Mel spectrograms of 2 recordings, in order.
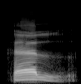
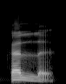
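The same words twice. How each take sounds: First: The final l is held without bouncing. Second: The final l bounces with a small release. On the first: The speaker calls it right. "Namun kal, tahan di titik lam supaya tidak memantul" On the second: The speaker calls it wrong. "lam sukun tidak boleh memantul, tidak dibaca kal"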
